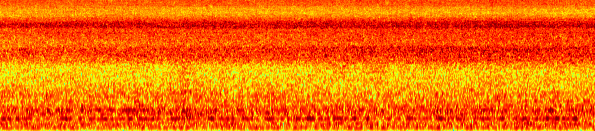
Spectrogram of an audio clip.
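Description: Plenty of garlic sautéing in margarine in a pan for buttered chicken, a loud, constant hissing sizzle held evenly throughout with no talk over it.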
